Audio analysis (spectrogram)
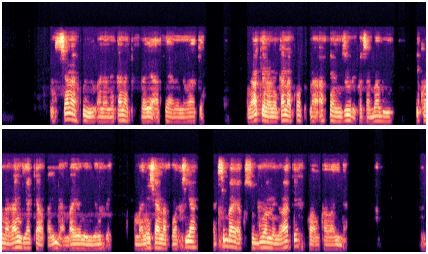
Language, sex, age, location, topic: Swahili, male, 18-24, Nairobi, health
